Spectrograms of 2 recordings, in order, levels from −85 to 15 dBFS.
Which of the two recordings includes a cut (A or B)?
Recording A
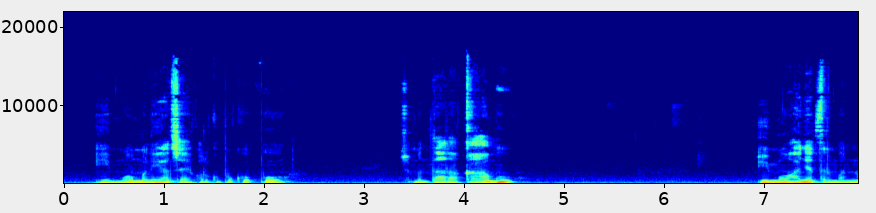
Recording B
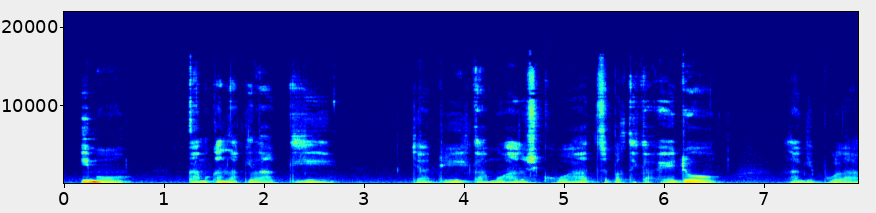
A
